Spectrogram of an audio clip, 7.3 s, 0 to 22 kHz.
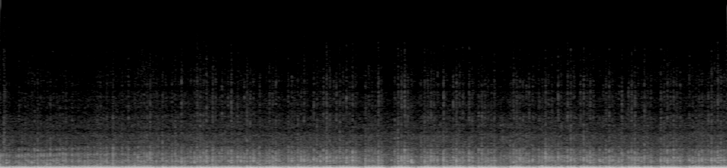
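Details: Nissan Silvia S15 runs with a loud, low, lumpy rough idle with occasional dips after a full respray in which the engine was removed and reinstalled; it ran perfectly before removal, and the cause is not yet found.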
